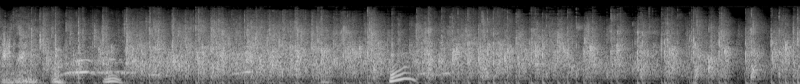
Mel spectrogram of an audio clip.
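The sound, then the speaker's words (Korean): An audience claps steadily for about eight seconds, a dense, loud wash of applause that barely dips, with a couple of brief voices calling out over it. “박수.”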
